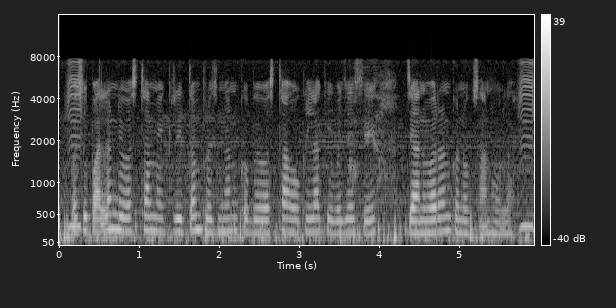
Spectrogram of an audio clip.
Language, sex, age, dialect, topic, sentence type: Bhojpuri, female, 18-24, Northern, agriculture, statement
